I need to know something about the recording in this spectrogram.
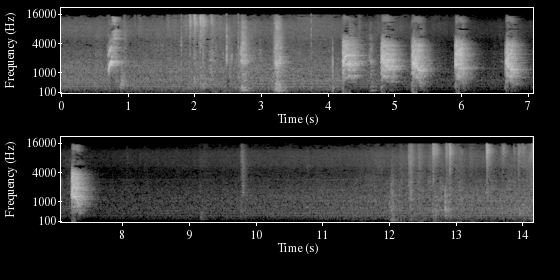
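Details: Samoyed dog at home playing with an older housemate dog named Moko; a run of sharp yipping barks, about nine in quick irregular succession over seven seconds, then quiet and a few softer barks near the end.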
